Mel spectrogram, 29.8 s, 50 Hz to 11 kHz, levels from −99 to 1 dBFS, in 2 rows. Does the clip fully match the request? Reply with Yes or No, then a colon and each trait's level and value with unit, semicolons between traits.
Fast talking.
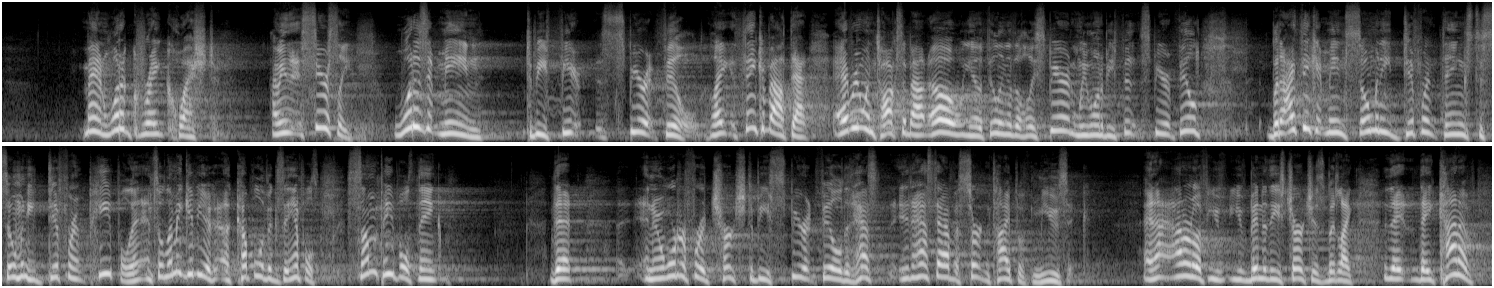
Yes: fast, 220 wpm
